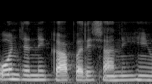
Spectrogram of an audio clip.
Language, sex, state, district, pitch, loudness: Chhattisgarhi, female, Chhattisgarh, Rajnandgaon, 205 Hz, -17 LUFS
